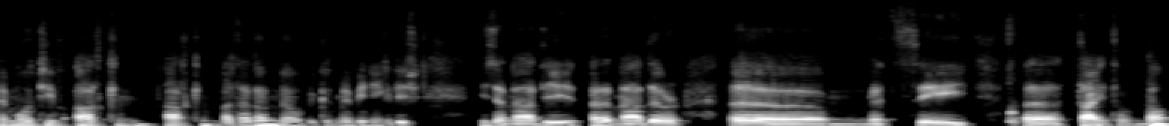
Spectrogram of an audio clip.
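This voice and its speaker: A man is speaking. He has a non-native accent. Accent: non-native English speaker. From Italy. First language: Italian. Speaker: self-improvement vlogger. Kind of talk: casual talk to camera. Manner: halting, many fillers.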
